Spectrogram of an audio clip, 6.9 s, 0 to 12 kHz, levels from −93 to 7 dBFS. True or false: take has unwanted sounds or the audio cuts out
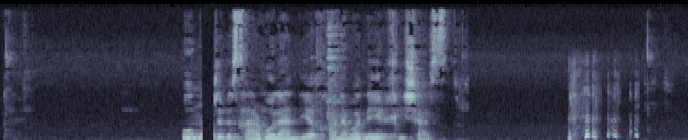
true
